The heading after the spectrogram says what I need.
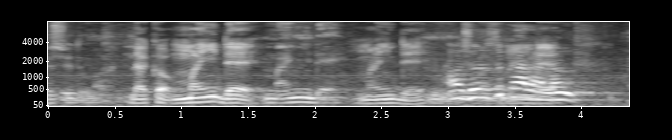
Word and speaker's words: Maïndé: C'est Maïndé. Maïndé, voilà. Maïndé. La prononciation est très importante.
